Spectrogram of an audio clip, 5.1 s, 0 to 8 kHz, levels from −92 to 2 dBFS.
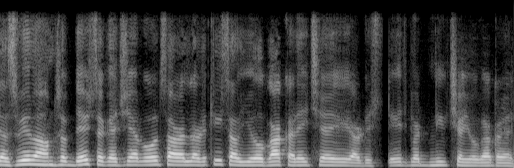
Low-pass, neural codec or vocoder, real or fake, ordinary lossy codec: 7.2 kHz; codec, 16 kHz, 0.8 kbps, ZipCodec; fake; none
